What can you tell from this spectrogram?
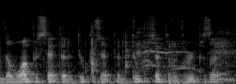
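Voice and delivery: low, fast hammed-up Bernie Sanders; Bernie Sanders impression. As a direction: rattle off percents like Bernie. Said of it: "a very nice impression of that Bernie Sanders".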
